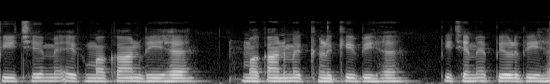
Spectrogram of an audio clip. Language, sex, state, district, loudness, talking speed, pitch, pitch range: Hindi, male, Jharkhand, Deoghar, -16 LUFS, 175 wpm, 150 Hz, 145-155 Hz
